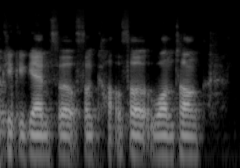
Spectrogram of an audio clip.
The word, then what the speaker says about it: Wang: I made the mistake of betting Wang Kong by finish like in a Rogan is legit calling her Wong. Yeah, that's apparently how you're supposed to say her name.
